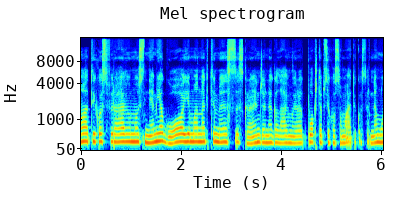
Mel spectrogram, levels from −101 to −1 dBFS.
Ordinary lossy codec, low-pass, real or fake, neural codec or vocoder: Opus, 32 kbps; 14.4 kHz; real; none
